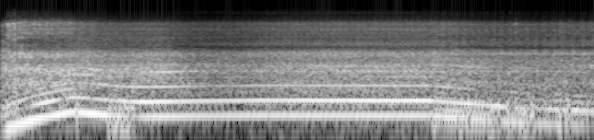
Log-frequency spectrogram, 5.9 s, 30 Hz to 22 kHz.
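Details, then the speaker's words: Oliver 770 tractor after its newly rebuilt carburetor was installed a second time (it smoked before from wrong fuelling); engine revs up cleanly, holds a strong steady roar and eases down without stumbling or popping; fixed. "I can live with this all right so I guess we'll call this a success it only took two tries but hey I'm just glad it's working"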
